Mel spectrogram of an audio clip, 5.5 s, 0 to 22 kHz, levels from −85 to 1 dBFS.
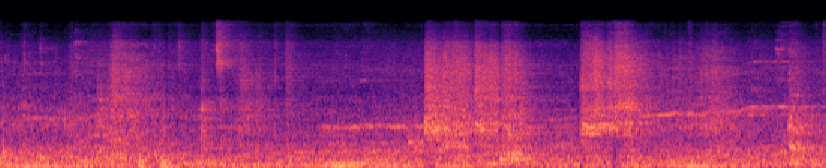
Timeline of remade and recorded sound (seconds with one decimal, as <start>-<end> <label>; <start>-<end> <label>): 0.0-0.6 recorded; 0.6-2.4 remade; 2.4-3.0 recorded; 3.0-4.4 remade; 4.4-5.5 recorded

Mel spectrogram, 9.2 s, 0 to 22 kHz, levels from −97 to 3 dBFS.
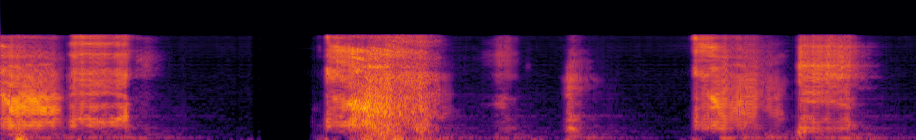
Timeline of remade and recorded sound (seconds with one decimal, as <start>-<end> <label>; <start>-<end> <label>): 0.0-3.5 remade; 3.5-4.4 recorded; 4.4-9.2 remade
